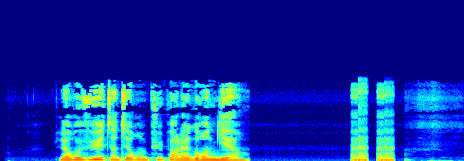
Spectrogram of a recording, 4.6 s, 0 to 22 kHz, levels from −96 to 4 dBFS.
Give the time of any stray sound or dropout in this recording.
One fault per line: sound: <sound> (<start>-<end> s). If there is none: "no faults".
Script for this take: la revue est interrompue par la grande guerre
sound: laugh (3.5-3.9 s)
